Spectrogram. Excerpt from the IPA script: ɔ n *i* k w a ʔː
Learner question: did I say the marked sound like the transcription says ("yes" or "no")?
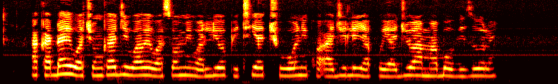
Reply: yes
